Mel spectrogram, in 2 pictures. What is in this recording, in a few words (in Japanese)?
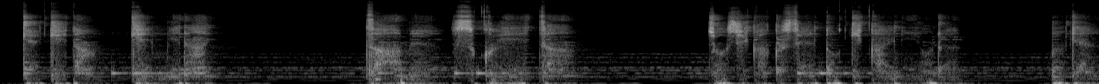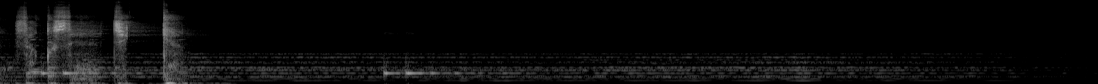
タイトルコール; ASMR; Semen squeezer／女子学生と機械による無限搾精実験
